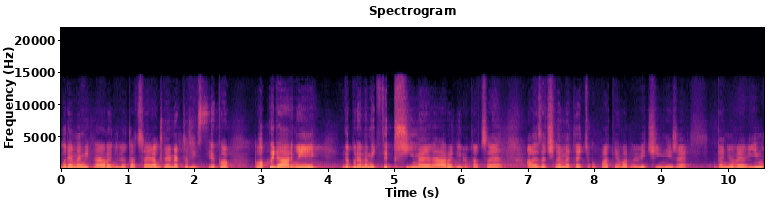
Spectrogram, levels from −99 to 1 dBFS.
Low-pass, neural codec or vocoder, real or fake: 14.4 kHz; codec, 44.1 kHz, 2.6 kbps, DAC; fake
